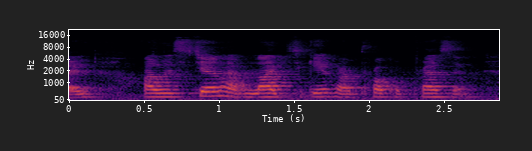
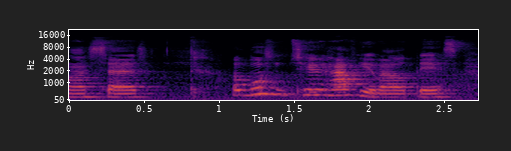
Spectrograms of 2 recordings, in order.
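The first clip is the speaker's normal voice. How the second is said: usual speaking voice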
